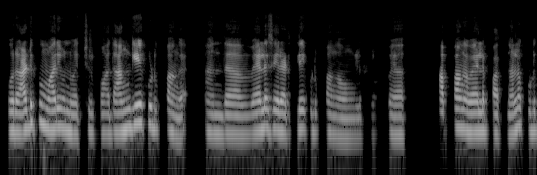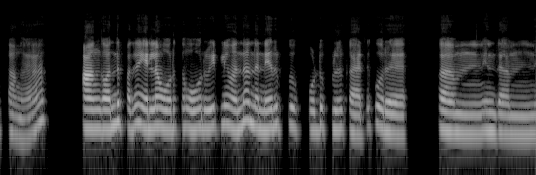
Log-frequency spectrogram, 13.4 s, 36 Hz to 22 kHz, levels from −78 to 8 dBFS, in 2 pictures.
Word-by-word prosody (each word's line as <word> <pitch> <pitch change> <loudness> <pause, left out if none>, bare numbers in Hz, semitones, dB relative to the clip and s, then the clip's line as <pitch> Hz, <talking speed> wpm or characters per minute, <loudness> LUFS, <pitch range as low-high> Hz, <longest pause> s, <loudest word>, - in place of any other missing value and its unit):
ஒரு 180 - +2
அடுப்பு 240 +5 +2
மாரி 190 +1 +3
ஒண்ணு 180 -3 -2
வச்சுருப்போம். 175 0 -10
அத 175 - -7
அங்கேயே 215 +6 +5
கொடுப்பாங்க. 190 -7 -4 0.4
அந்த 165 0 -5 0.3
வேலை 185 +3 +3
செய்ற 185 -2 +2
இடத்துலே 190 +3 -4
கொடுப்பாங்க 175 -2 -10
அவுங்களுக்கு. 145 +1 -10 0.3
அ - - -3 0.6
அப்பா 185 +3 -9
அங்க 195 -2 +1
வேலை 180 +1 +2
பார்த்ததுனால 170 +3 -3
கொடுத்தாங்க. 180 -4 -7 0.8
அங்க 200 0 +4
வந்து 225 +5 +3
பார்த்தீங்கன்னா, 215 0 +3
எல்லாம் 210 0 +5
ஒருத்தவுங்க 200 +1 -2
ஒவ்வொரு 200 0 0
வீட்லயும் 220 0 0
வந்து 205 +7 +2
அந்த 220 -5 +2
நெருப்பு 215 +2 0 0.2
போட்டு 190 +2 -2
குளிர் 195 0 -3
காய்றத்துக்கு 175 +7 -2
ஒரு 180 -1 +4 0.7
அம் 175 -1 +3 0.3
இந்த 175 -1 -1 0.2
ம் 160 0 -3
190 Hz, 165 wpm, -25 LUFS, 170-205 Hz, 0.8 s, அங்கேயே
